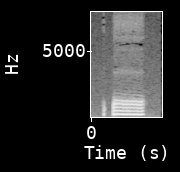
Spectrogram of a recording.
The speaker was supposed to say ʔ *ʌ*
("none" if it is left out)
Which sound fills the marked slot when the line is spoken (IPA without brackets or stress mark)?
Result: ɔ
